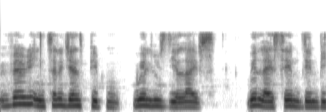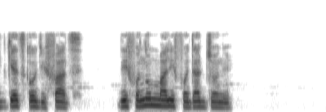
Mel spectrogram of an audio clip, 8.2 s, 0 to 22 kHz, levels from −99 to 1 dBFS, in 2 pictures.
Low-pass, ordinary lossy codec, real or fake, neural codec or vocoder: 7.2 kHz; none; real; none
